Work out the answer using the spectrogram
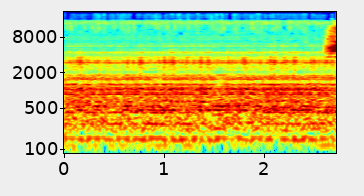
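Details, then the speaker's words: Stepper motor at about 6.5-6.8 milliseconds per step: buzzing hum with rough, wavering edge as it hits resonance, skipping steps and jerking back and forth in both directions. "il fait des pas dans un sens dépendant l'autre c'est parce qu'il veut faire 6 45 soit mieux"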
